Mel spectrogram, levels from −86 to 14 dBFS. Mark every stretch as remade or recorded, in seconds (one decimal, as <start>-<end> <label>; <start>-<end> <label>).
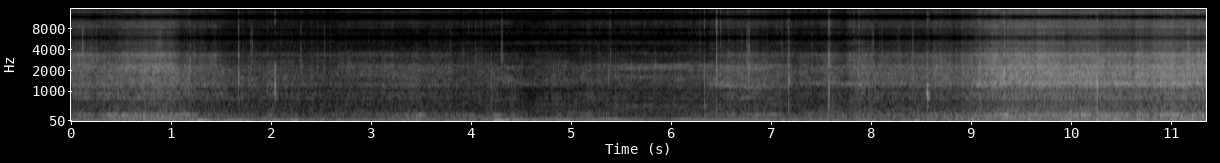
0.0-3.8 recorded; 3.8-6.5 remade; 6.5-7.0 recorded; 7.0-7.9 remade; 7.9-11.4 recorded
